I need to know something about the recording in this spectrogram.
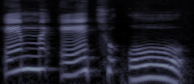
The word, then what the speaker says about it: mho: in the reverse order so if om you will pronounce and make it in the reverse way that is equal to your the m h o that is your the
